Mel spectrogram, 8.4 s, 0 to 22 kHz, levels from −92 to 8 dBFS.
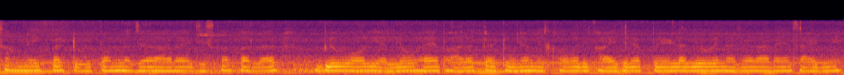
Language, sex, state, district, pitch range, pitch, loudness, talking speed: Hindi, female, Chhattisgarh, Raipur, 165-175 Hz, 170 Hz, -16 LUFS, 220 wpm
